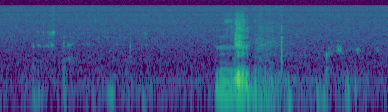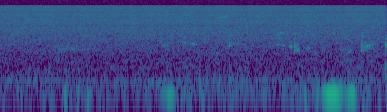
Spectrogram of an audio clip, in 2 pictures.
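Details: Deer stag in the middle of a field in Latvia during the mating season: one short, loud, low guttural grunt, rough and throaty, lasting under a second, with faint low thumps before and after in otherwise quiet surroundings.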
